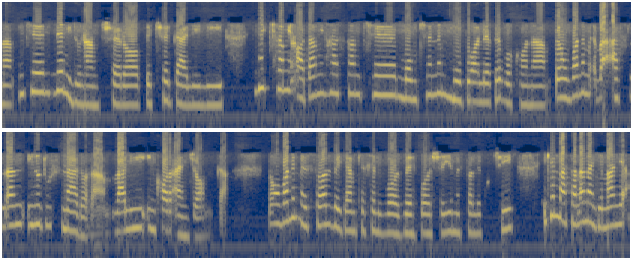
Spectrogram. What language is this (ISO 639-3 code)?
fas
